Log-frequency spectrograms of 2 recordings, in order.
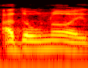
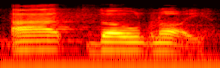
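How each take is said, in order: First: The first vowel is very quick and short. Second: The first vowel is a full syllable. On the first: The speaker calls it right. "Like the Aleph is almost swallowed up, ... it's quick" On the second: The speaker calls it wrong. "I'm saying it wrong now, but for the purpose of teaching it"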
